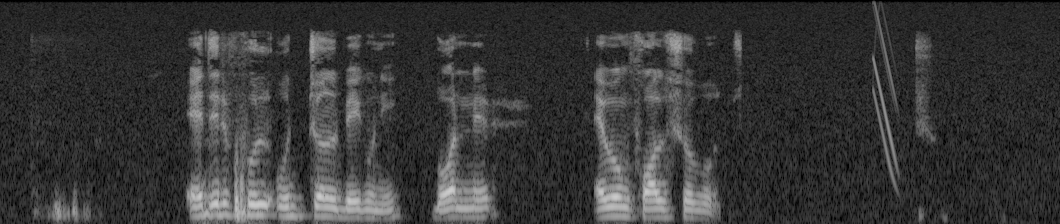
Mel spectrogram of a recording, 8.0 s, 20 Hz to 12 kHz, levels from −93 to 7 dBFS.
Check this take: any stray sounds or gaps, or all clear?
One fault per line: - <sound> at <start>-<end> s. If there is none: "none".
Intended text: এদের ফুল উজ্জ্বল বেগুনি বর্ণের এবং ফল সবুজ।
- chirp at 6.6-6.8 s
